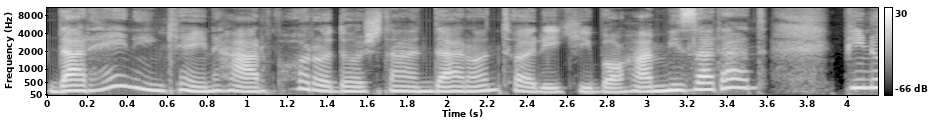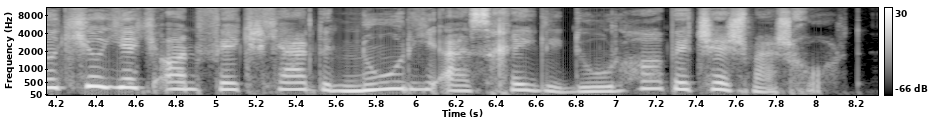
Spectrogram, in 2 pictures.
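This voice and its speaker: A woman narrating a storybook aloud, gently and expressively, speaking to young listeners. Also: medium pitch, animated, no echo, studio quality. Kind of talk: storybook reading.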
